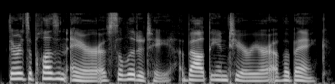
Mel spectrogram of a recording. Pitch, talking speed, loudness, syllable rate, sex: 195 Hz, 230 wpm, -17 LUFS, 6.8 syllables/s, female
